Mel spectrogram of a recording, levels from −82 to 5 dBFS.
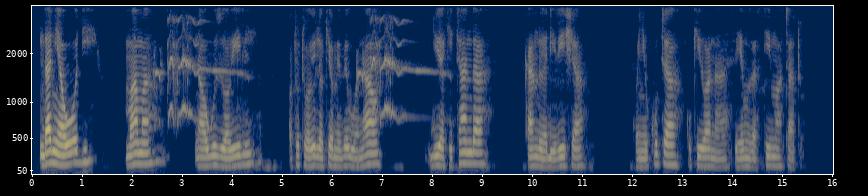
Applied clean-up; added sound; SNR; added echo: none; Chicken, rooster; 10 dB; none.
